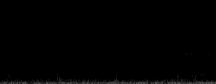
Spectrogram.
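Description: Faint, rapid clicking of a computer mouse, several clicks a second, as spline points are picked one after another; the clicks stop a little over halfway through.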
